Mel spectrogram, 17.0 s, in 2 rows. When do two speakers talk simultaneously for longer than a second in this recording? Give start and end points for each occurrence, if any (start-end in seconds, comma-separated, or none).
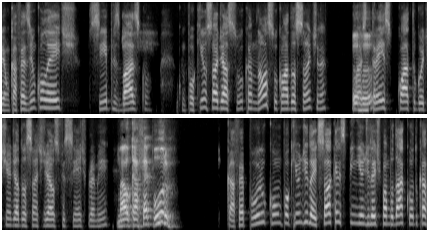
none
